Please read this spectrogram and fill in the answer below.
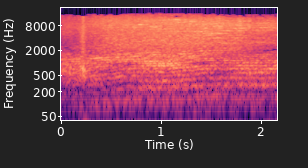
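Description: Engine-like spaceship sound effect for a LEGO spaceship model flying off: a loud, dense, steady rush that starts abruptly.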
